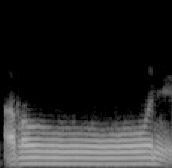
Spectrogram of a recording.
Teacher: roknya dibaca tebal karena dia berharokat dhammah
